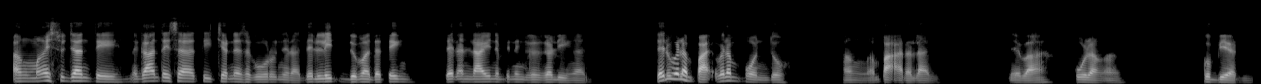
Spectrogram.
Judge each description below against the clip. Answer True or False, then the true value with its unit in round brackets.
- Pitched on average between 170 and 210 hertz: False (120 Hz)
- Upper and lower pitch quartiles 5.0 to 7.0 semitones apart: False (4.6 semitones)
